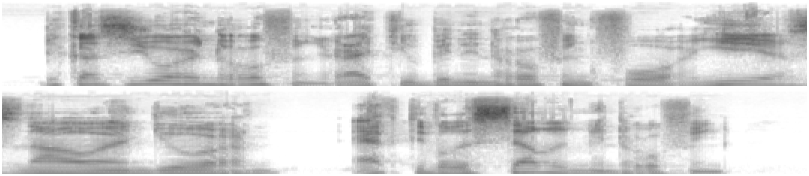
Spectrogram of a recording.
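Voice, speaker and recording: Speaking at a fairly quick pace, a man with a Serbian accent has a bright, sharp tone, medium pitch and fairly even intonation. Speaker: podcast host, marketing agency owner. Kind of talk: casual interview.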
